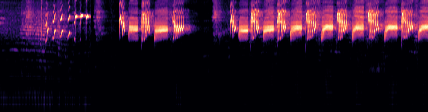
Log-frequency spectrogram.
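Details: Asian pied starling in besetan: an opening fast series of rising trilled notes, then long runs of loud, harsh chatter pulses delivered about three or four per second after a brief pause.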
